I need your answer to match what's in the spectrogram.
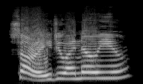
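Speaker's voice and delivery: breezy, high and offhand; airy. Acted. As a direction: brush her off lightly. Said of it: "Sirius says airily".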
